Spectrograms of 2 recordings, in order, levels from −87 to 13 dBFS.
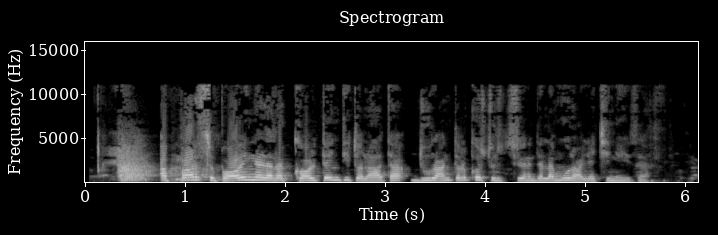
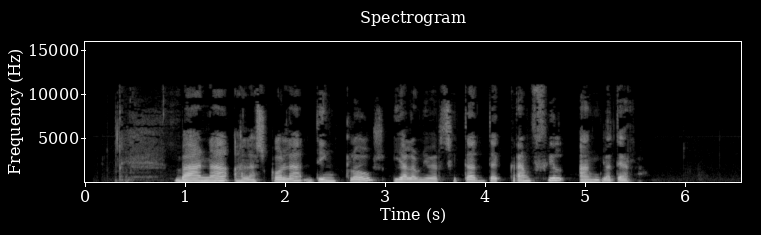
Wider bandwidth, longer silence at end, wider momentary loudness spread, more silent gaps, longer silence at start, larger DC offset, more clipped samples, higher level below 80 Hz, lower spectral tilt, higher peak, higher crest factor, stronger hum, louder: about the same, 11.5 kHz vs 11.5 kHz; second, 0.5 s vs 1.1 s; first, 11 LU vs 7 LU; neither; second, 0.15 s vs 0.9 s; neither; neither; first, -62 dBFS vs -68 dBFS; second, -4 dB/octave vs -6.5 dB/octave; about the same, -2 dBFS vs 0 dBFS; second, 14 dB vs 20 dB; neither; first, -15 LUFS vs -21 LUFS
